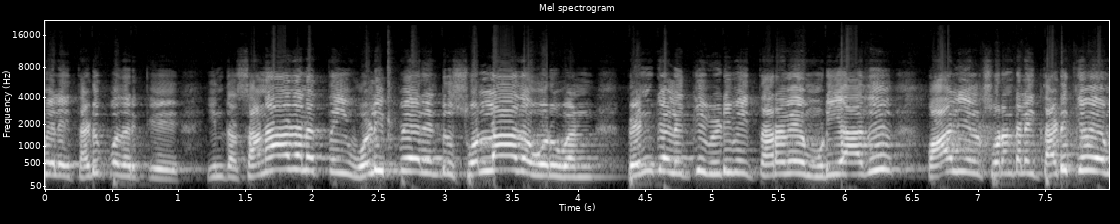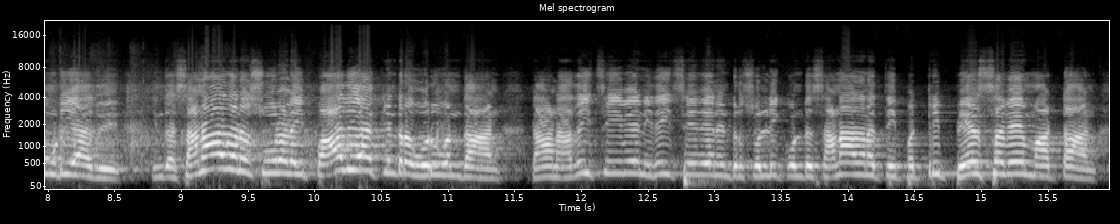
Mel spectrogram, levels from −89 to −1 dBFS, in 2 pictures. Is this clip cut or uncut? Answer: uncut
